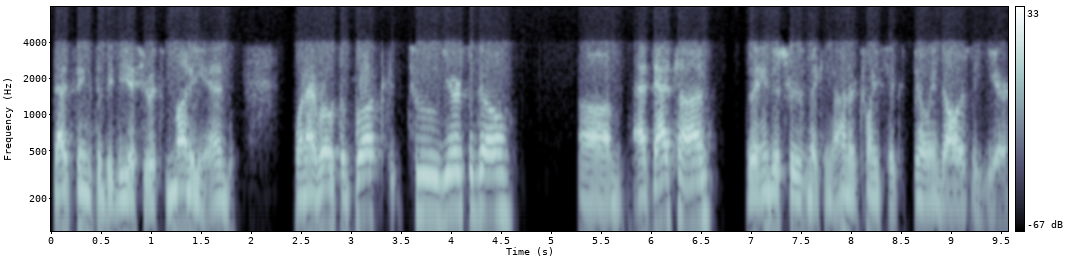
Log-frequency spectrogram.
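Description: A man with an ordinary speaking voice, fairly low pitch, lively intonation, very even loudness, and a moderate pace. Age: 30s. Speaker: independent health researcher and author. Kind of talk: interview.

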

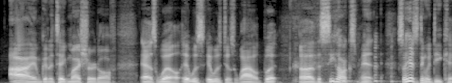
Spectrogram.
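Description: Speaking at a moderate pace with an American accent, a man has a normal speaking voice at a medium pitch, captured in a very clean recording with a silent background. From US Pacific Northwest, Seattle. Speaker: sports writer. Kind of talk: casual chat.

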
